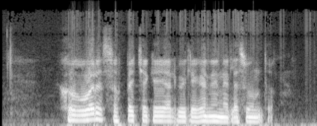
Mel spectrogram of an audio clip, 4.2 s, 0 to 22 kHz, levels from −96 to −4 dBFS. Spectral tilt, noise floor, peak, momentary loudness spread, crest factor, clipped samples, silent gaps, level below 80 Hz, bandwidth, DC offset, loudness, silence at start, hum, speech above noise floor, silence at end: -6.5 dB/octave; -40 dBFS; 0 dBFS; 14 LU; 10 dB; 0.4%; none; -34 dBFS; 17 kHz; under 0.1%; -9 LUFS; 0.1 s; none; 31 dB; 0 s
